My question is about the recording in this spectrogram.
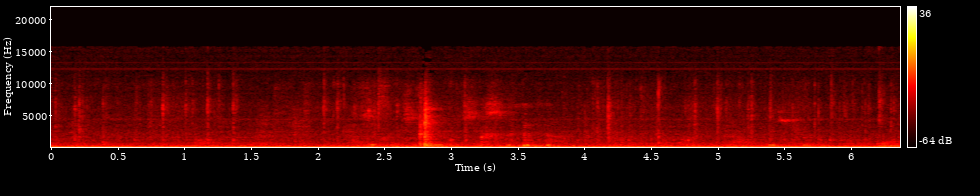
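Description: Laptop keyboard typing: quick, irregular key clicks, with one sharper tap about three seconds in, over a steady low hum.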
